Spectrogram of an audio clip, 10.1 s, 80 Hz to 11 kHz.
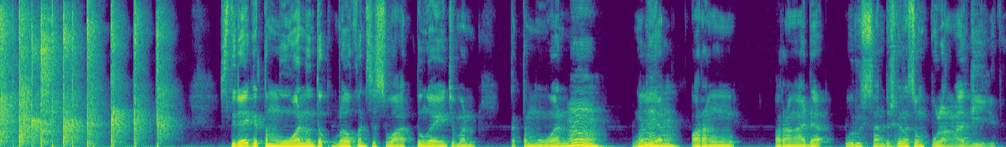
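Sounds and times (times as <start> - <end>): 
hands clapping: 0.0 - 1.8
speech: 2.3 - 10.0.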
